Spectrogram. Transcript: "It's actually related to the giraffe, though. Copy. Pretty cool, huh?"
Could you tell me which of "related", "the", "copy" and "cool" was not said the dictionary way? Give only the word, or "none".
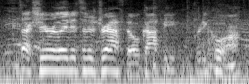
copy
